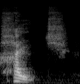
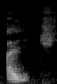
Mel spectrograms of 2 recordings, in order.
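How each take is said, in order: First: The letter name starts with an h sound. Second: The letter name starts with a vowel sound. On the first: The speaker calls it wrong. "it annoys me when people say H" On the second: The speaker calls it right. "correct pronunciation is H"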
